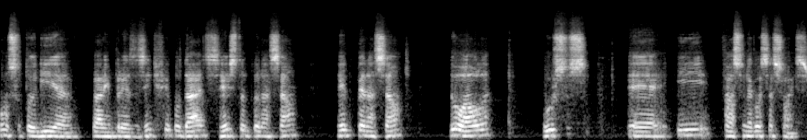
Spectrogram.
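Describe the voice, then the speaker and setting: At a very slow pace with long, frequent pauses, a man speaks at medium pitch. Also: fairly even intonation. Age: 60s. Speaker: economist and council president. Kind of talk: podcast interview.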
